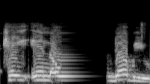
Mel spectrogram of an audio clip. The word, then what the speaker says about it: know: That K-N-O-W, right? That K don't mean shit. It's silent, because that would be canal, right? If I throw that silent K away, what you got now?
